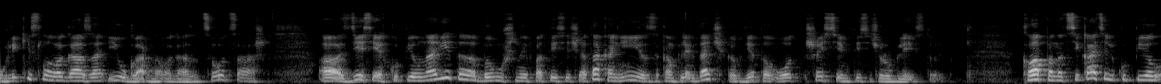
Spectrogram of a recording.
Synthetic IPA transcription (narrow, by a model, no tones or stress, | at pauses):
ʊɡlʲɪkʲislˠəvəɡazəʔiʊɡa̰rnə̰vəɡa̰zət̪sɨot̪sɨaʂ | azʲdʲesʲjaixkʊpʲilˠnɐvʲit̪əbɨuʂnɨjpɐt̪ɨsʲɪt͡ɕɪɐt̪akɐnʲizəkɐmplʲek̪̚d̪at͡ɕːɪ̥kəvɡdʲet̪əot̪ʂɛsʲtʲsʲemʲt̪ɨsʲɪt͡ɕrʊblʲejst̪o̞ɪt̪ | klˠapːənət̪sʲɪkatʲɪlʲkʊpʲilˠ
